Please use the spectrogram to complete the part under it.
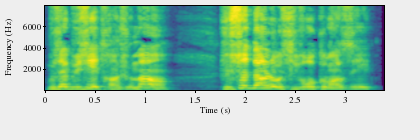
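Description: A man's voice: medium pitch, sing-song, a little fast, a bit bright, breathy edge, full character voice. A man voicing a coy young married woman who scolds her admirer in a mock-stern, motherly way. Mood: coy scolding.

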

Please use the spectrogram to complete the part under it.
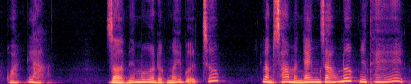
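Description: A man voicing a young frightened servant girl crying out in a high, frantic voice. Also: lively intonation, a little fast, mellow, slightly rough, heavily acted. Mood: puzzled. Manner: high frantic wailing cries.

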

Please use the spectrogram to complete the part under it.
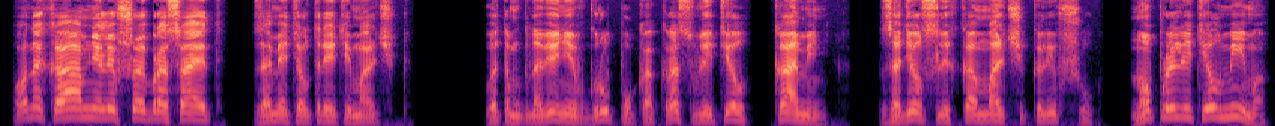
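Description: A man narrating a classic novel as an audiobook, with expressive, measured storytelling. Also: medium pitch, no room sound. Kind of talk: scripted narration. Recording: dry studio recording.

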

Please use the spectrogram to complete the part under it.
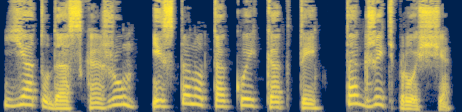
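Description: A man voices a sulky, bitter young mage woman, pitching his exaggerated voice above his own and giving it a sing-song, darkish tone. He mutters resentfully at a measured pace. The recording is dry, with clean studio sound.

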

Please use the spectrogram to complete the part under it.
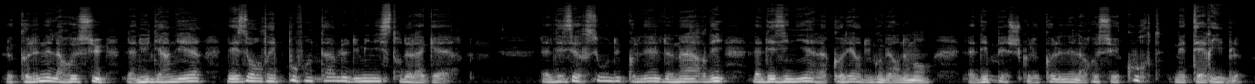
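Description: A man voicing an earnest young cavalry officer who confides in a low, urgent way. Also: moderate pace, mellow, breathy edge.

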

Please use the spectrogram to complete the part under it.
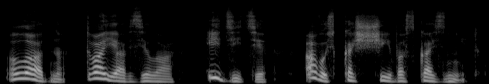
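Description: A woman's voice: big pitch swings, slow pace, breathy edge, no room sound, clean studio sound, exaggerated voice. A woman voicing a huge three-headed male serpent monster that blusters and then whines, in an audiobook. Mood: whiny. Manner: booming menace turning to pleading.

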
